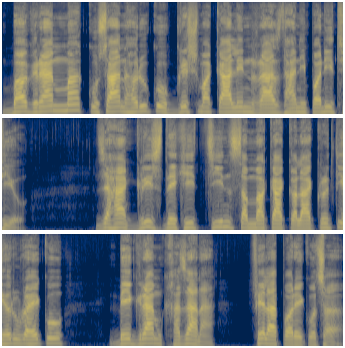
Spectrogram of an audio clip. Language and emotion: Nepali, neutral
